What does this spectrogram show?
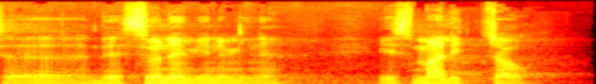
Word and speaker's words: Malick Thiaw: Could you just tell us what what the correct pronunciation of of your name is? Yes, it's the surname. Arena is Malik Cho.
